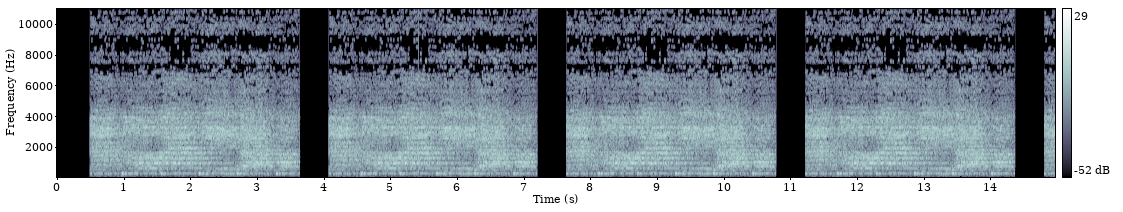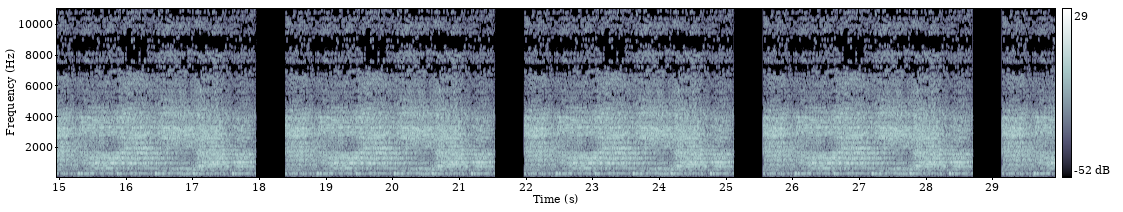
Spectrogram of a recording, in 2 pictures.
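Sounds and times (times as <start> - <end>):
devotional chanting: 0.5 - 29.9.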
